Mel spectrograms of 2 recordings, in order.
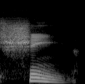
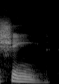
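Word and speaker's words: shin: And then when you have the dot on the right is sheen. Scene and sheen. Senhe and sheen. So there's an added h value to that in terms of pronunciation.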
